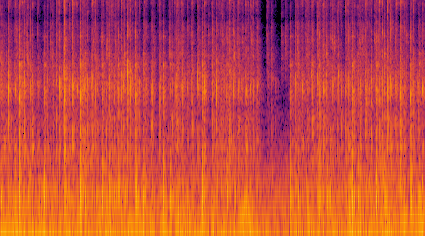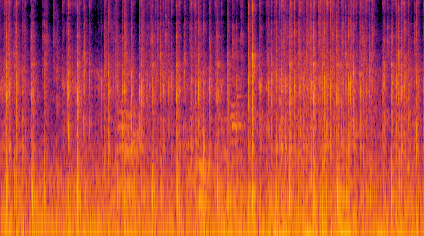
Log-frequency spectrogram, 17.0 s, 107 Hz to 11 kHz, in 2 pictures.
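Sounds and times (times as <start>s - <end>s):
mechanical keyboard typing: 0.0s - 16.9s.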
